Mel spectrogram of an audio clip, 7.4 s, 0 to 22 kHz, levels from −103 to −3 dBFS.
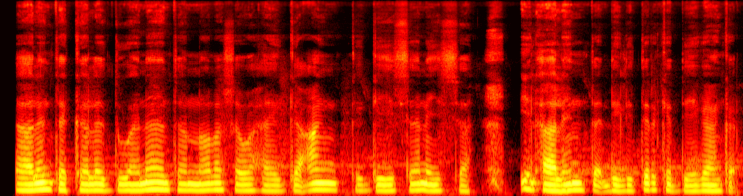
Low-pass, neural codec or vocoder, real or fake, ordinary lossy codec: none; vocoder, 44.1 kHz, 128 mel bands every 512 samples, BigVGAN v2; fake; none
